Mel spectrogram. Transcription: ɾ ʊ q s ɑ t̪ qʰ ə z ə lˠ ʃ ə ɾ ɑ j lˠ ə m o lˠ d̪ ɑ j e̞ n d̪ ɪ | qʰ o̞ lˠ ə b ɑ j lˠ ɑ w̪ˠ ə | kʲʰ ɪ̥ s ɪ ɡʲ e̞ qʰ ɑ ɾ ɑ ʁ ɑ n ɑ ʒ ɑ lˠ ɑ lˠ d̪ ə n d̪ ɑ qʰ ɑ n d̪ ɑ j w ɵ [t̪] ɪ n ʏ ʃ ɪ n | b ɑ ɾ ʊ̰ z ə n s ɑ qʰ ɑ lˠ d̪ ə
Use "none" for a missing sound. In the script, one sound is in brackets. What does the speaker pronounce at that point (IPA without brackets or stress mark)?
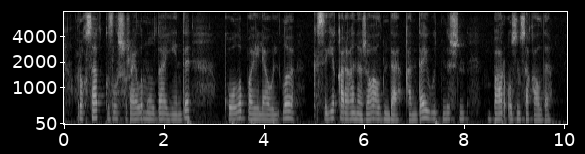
t̪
